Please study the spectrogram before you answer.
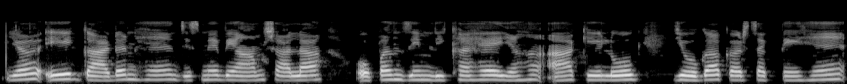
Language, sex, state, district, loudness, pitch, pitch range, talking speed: Hindi, female, Chhattisgarh, Sarguja, -15 LUFS, 210 Hz, 200-220 Hz, 135 wpm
